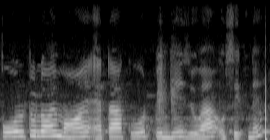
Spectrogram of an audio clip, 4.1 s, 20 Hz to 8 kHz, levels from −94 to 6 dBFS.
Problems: constant background noise, background conversations at intervals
